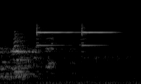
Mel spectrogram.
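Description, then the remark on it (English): Two quick, bright dings from a small bell on a Potty Polly toy as it is sat on, about half a second apart, each ringing out with a clear high tone that fades, moderately loud. “And she makes the bell go ding, ding.”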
